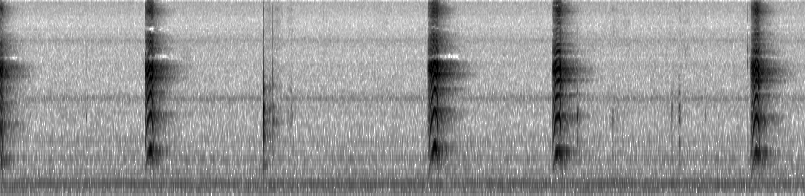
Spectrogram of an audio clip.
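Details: Captive sugar glider barking: four clear, shrill yaps at uneven intervals, with a few faint clicks and taps between them and a low steady hum in the background.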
